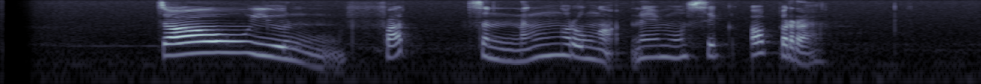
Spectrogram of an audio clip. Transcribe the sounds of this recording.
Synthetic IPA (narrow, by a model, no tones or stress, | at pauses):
t͡ʃɔwjunfat̪̚ | sənəŋɾuŋɔ̰ʔnemusɪkopɾa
